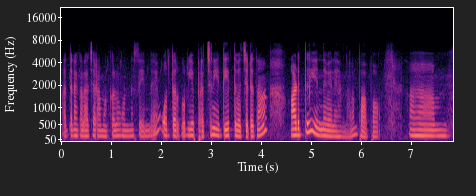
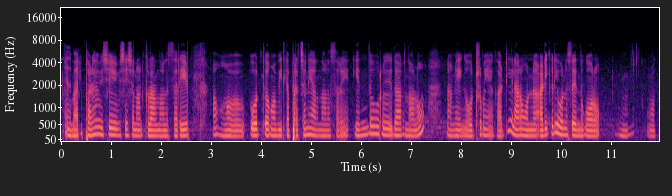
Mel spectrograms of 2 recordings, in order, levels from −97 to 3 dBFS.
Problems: none marked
